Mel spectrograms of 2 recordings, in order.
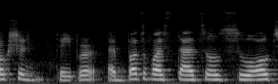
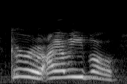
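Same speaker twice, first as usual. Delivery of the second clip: hammed evil teacher; 6 semitones higher, 6 dB louder than usual. Comic villain teacher voice.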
